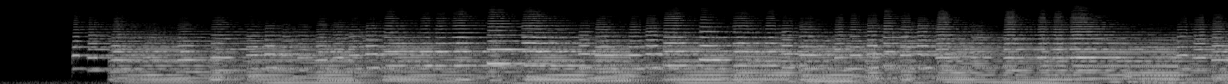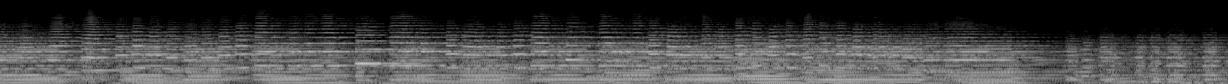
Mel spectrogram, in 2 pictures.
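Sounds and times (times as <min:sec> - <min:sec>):
trumpet playing a rondeau: 0:00.7 - 0:24.5
organ playing a rondeau: 0:00.8 - 0:24.5.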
